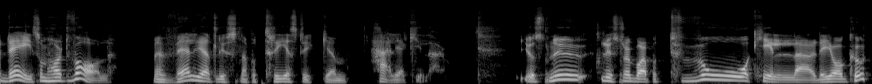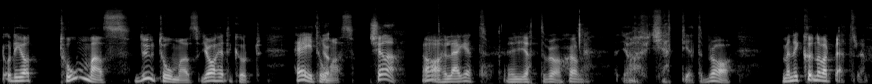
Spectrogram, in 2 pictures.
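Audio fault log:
0.26–17.37 s, clock slip clicks: two devices likely running on separate, unsynchronised clocks drift apart by around 70 ppm, so a single sample slips each time. This gives faint, regular ticks through the speech, roughly every third of a second.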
